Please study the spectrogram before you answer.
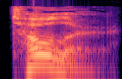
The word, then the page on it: toller: British English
